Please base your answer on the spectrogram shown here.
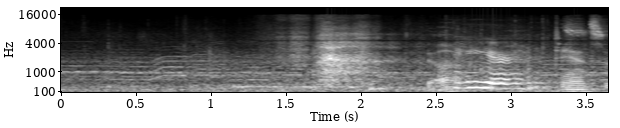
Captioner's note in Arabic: ضحكات خافتة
